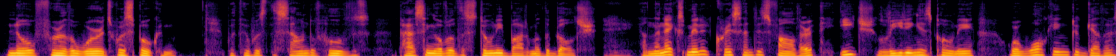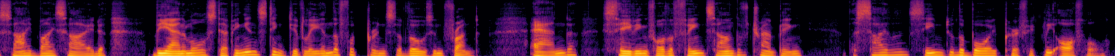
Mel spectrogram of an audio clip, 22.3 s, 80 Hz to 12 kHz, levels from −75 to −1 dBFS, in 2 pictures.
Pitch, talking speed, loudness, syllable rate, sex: 130 Hz, 175 wpm, -18 LUFS, 5.3 syllables/s, male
